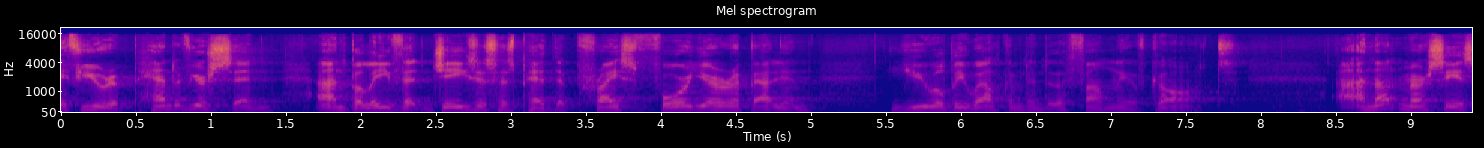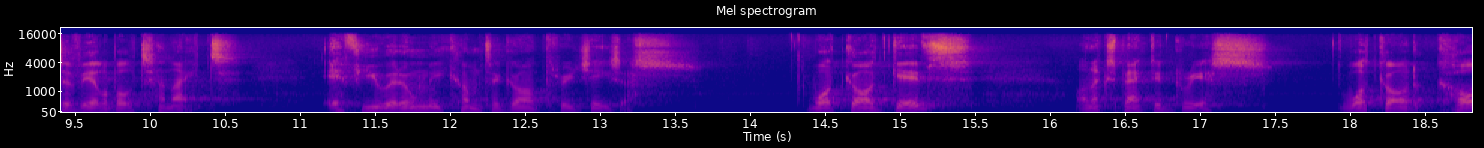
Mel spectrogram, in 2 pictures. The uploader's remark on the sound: This is the recording of the Bible reading and sermon from our evening service on Sunday 13th August 2023.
